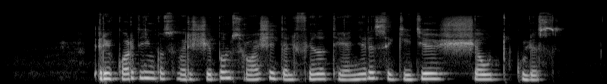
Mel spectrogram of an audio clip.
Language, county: Lithuanian, Vilnius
